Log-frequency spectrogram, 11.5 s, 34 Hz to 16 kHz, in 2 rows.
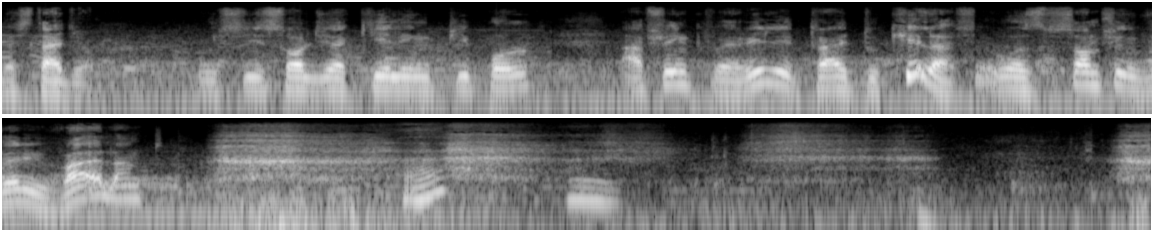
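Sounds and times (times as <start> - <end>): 
speech: 0.0 - 7.2, 7.8 - 9.0
heavy labored breathing with ragged gasps: 6.8 - 11.4.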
